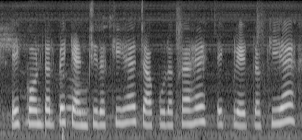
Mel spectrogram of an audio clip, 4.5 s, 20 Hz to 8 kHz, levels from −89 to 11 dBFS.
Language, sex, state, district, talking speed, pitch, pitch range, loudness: Hindi, female, Uttar Pradesh, Muzaffarnagar, 185 wpm, 265 Hz, 245-285 Hz, -17 LUFS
